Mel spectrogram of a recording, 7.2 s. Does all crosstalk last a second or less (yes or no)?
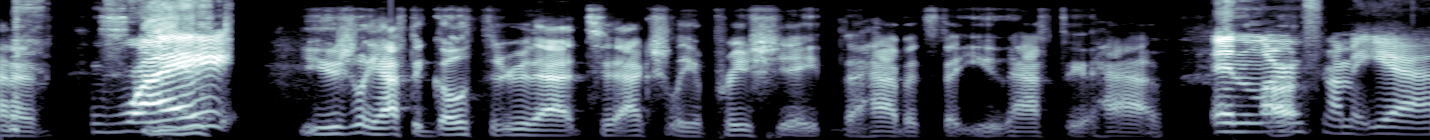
yes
